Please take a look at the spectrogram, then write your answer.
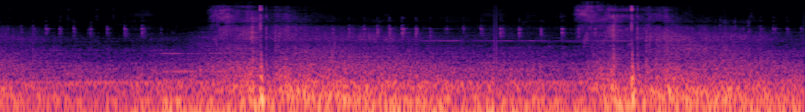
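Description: Confringo fire spells burst in Hogwarts Legacy, two heavy booming blasts a few seconds apart over a continuous deep rumble, loud and close.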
